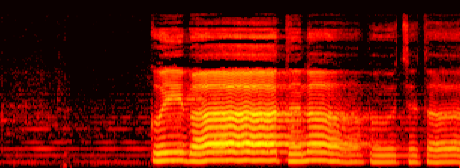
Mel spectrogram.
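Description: Harmonium drone held softly, then about two seconds in a singing voice enters loud with a long held, wordless note that wavers in pitch over the harmonium, the opening alaap of a Sikh shabad kirtan.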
